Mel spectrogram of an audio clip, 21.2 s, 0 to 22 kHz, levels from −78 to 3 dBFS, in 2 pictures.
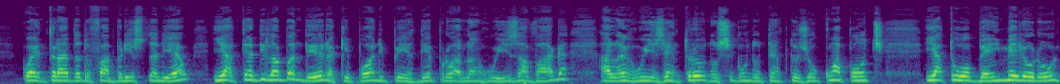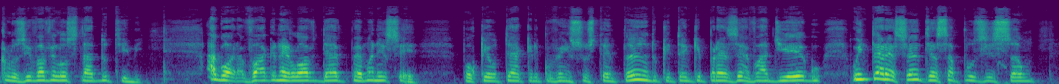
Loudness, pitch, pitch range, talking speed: -17 LUFS, 180 Hz, 165-195 Hz, 170 wpm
